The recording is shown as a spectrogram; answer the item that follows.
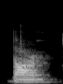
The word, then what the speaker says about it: Bjorn: Barn. Bjorn. J is silent. I know. Well done, dwarf names with their silent J's.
